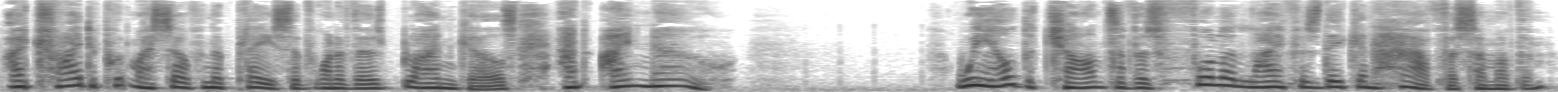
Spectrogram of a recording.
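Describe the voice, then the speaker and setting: A man's voice: high voice, sing-song, normal speed, darkish tone, breathy edge, dry recording, pitched above the performer's own voice, full character voice. A man voicing an earnest, idealistic young woman who speaks with tender, pleading emphasis in an audiobook. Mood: earnest conviction.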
